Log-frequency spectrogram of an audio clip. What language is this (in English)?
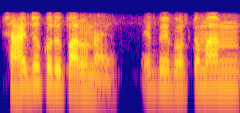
Odia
